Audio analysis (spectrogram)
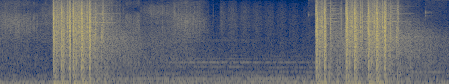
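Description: Enemy gunfire in the tactical shooter game Ghost Recon Advanced Warfighter, heard as two loud bursts of rapid automatic fire separated by a quieter lull with background battle noise.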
